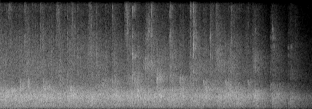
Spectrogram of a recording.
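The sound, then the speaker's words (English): Audience applause: a dense, steady crackle of many hands clapping at once, loud and sustained for several seconds before gradually thinning and fading out at the end. “Let's give them another hand of applause for Jesus' sake.”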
